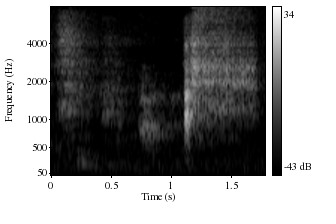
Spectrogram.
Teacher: kalau suara orang kepedesan gimana sih? Ah, tanpa ada getaran. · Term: huruf ha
